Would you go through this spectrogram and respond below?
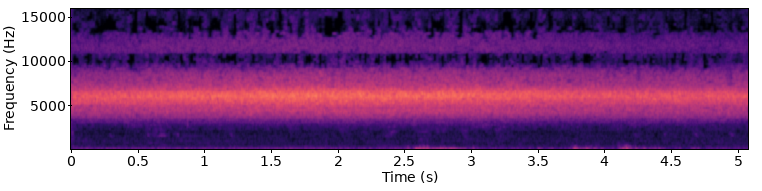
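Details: Loud cicadas at 6:00 pm on May 24, 2024. A constant piercing buzz fills the background while a few dull low knocks, like handling or footsteps, break in near the end.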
